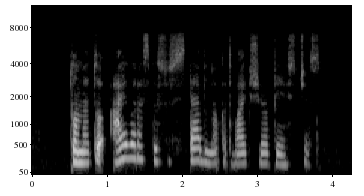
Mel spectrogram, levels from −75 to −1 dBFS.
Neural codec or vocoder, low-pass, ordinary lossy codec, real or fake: none; 7.2 kHz; MP3, 96 kbps; real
